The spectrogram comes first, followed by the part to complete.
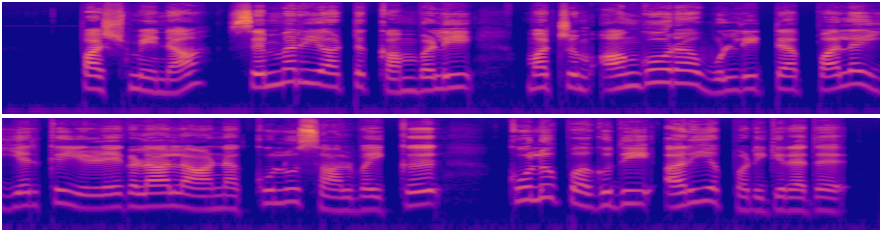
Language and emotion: Tamil, neutral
